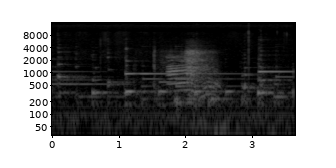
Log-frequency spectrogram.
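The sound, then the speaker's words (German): A single drawn-out cow moo from a video game, heard while the player seeks cows for leather, swells up over steady background music and a few soft clicks, moderately loud. “Ich brauche Kühe, damit ich mir eine volle Lederrüstung machen kann. Das vorne ist eine Kuh.”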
